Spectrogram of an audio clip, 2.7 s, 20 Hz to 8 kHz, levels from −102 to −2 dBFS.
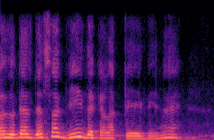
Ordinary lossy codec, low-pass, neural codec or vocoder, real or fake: none; 7.2 kHz; codec, 16 kHz, 4 kbps, FreqCodec, smaller model; fake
